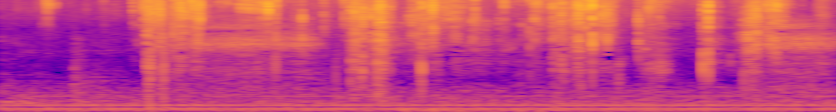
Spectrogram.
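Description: Rigid clear plastic trading-card holders clicking and scraping against one another as a stack is thumbed through by hand: a run of small, irregular ticks over a steady low hum.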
